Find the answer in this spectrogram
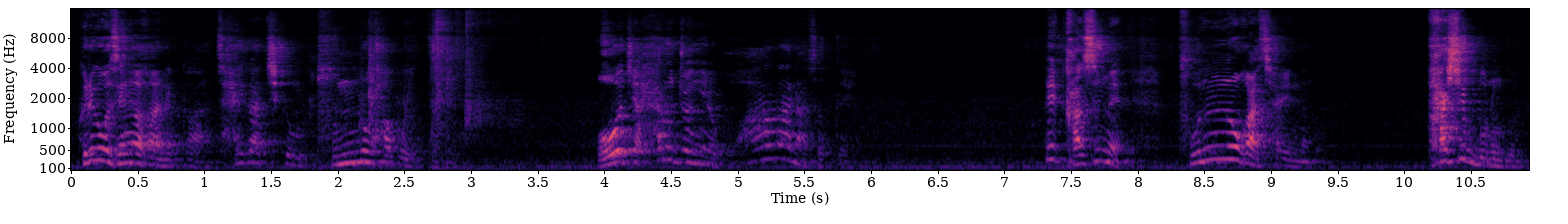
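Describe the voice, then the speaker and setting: A pastor preaching a sermon, telling a story and asking the congregation rhetorical questions, slowing down to stress key words. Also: medium pitch, very animated, a little hiss or hum. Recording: echoey church hall, faint ambience.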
